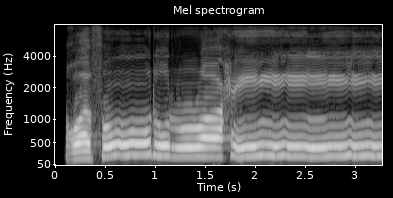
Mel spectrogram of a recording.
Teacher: হিম হি বলে তিন আলিফ টান দিয়ে এই মিমকে ধরতে হবে মিমের উপরে দুই পেশ তানবিন সাকিন হয়ে যাবে মধ্যে আরজি তিন আলিফ টান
